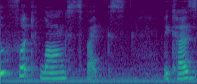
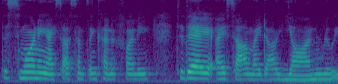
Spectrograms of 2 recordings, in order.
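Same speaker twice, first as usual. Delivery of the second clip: ordinary delivery, nothing marked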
